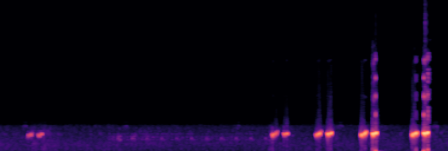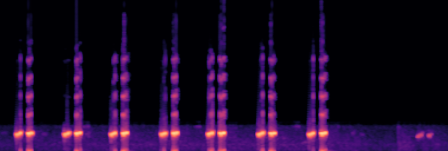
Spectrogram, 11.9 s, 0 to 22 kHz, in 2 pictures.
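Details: Hunting lure of a female quail: high, clipped double notes, faint at first, then a steady run of pairs about every 0.6 seconds, each pair with a loud sharp click, fading to one soft pair at the end.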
